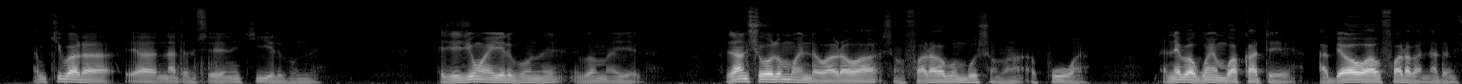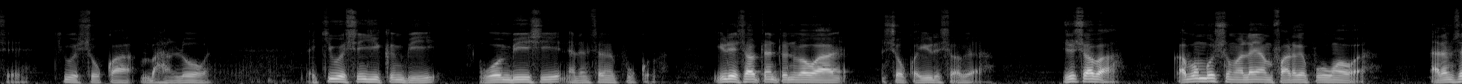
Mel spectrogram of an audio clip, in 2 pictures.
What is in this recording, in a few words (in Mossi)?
Mossi Moore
